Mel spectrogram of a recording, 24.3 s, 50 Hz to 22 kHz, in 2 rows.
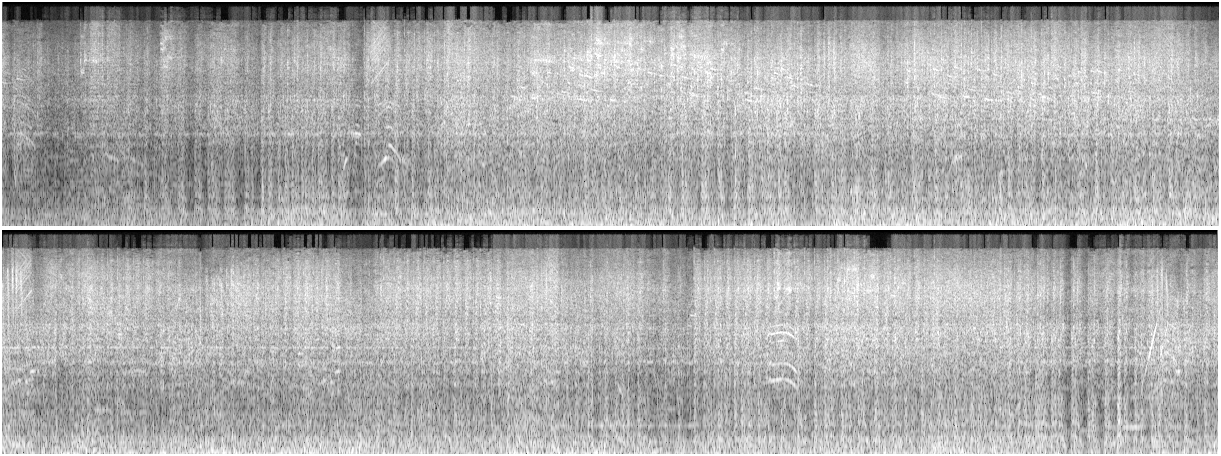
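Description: Enemy gunfire in the war game Battalion Wars 2 rattles on without a break: dense machine-gun bursts and volleys layered into a loud, steady barrage.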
